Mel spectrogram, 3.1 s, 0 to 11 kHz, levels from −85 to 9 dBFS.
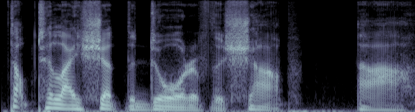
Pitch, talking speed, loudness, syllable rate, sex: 90 Hz, 190 wpm, -19 LUFS, 3.7 syllables/s, male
